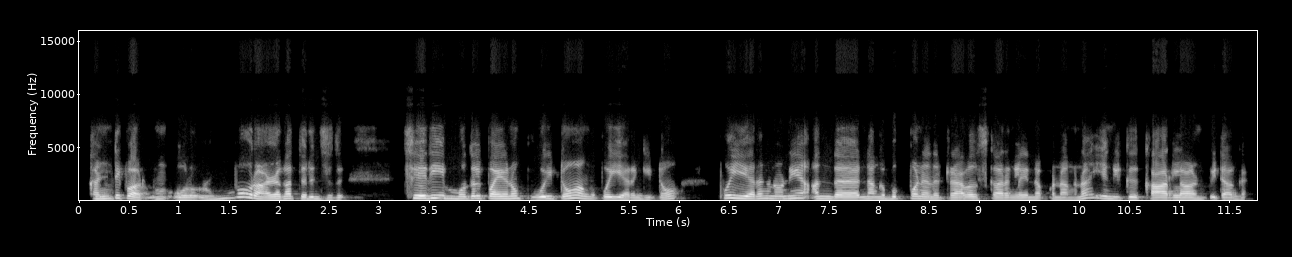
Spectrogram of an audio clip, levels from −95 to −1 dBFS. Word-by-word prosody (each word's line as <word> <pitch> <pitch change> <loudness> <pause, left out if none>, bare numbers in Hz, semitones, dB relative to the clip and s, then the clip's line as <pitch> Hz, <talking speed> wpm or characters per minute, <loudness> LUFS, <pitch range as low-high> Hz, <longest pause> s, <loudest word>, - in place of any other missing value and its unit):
கண்டிப்பா. 210 +4 +1
ரொம் 170 +2 -9
ஒரு 155 0 +1 0.2
ரொம்ப 200 - -8
ஒரு - - +5
அழகா 190 +4 +3
தெரிஞ்சுது. 160 -4 -2 0.7
சரி 240 0 +6 0.2
முதல் 220 +3 0
பயணம் 205 +1 +3
போயிட்டோம், 195 +7 +2
அங்கே 190 -6 -4
போய் 180 -1 +3
இறங்கிட்டோம். 165 +5 -5 0.5
போய் 255 0 +2
இறங்குனொனே, 210 +1 -2 0.2
அந்த 190 -1 0 0.3
நாங்க 175 -1 -1
புக் 185 +2 -3
பண்ண 205 -2 +1
அந்த 170 -1 -3
ட்ராவல்ஸ்காரங்கள 175 0 0
என்ன 170 +2 -4
பண்ணாங்கன்னா, 155 +6 -5 0.2
எங்களுக்கு 180 -2 -3 0.2
கார்லாம் 165 0 +4
அனுப்பிட்டாங்க. 150 -2 -5
180 Hz, 135 wpm, -20 LUFS, 165-205 Hz, 0.7 s, சரி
